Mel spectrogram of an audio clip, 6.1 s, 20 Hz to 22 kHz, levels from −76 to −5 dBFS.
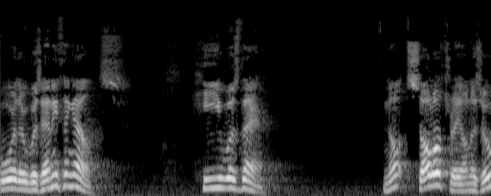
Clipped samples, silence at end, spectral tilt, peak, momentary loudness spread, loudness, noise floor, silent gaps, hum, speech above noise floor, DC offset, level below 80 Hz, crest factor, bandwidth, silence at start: under 0.1%; 0 s; -5.5 dB/octave; -4 dBFS; 18 LU; -21 LUFS; -60 dBFS; none; none; 40 dB; under 0.1%; -60 dBFS; 18 dB; 15 kHz; 0 s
